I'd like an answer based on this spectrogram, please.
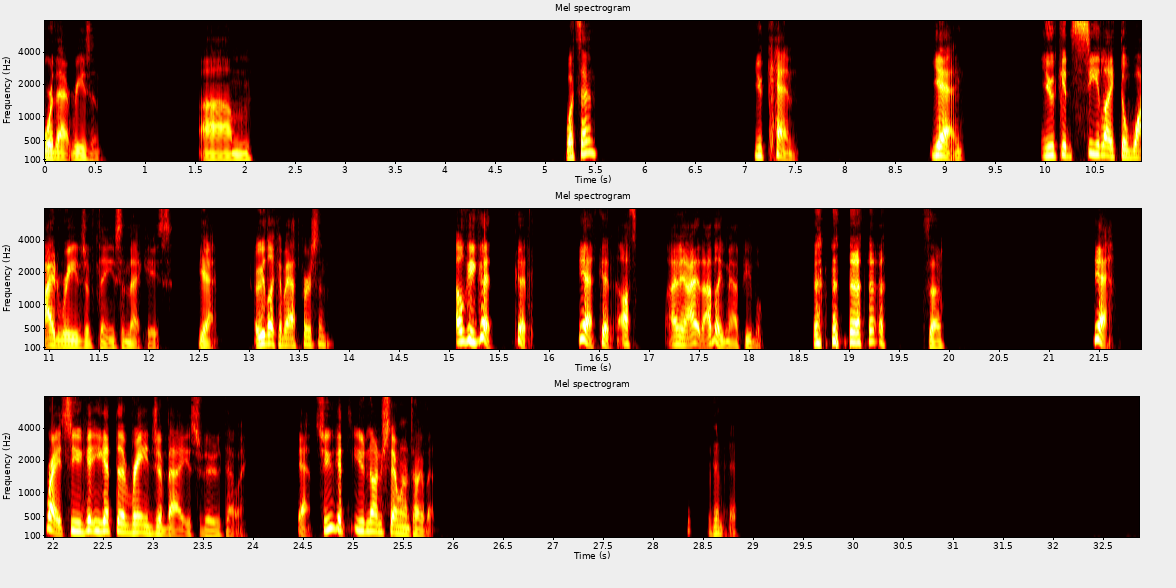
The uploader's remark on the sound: This was a live class recorded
